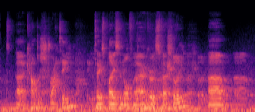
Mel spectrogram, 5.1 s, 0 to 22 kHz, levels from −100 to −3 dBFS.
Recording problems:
echo of what is said; noticeable; throughout; 490 ms later, 15 dB below the speech
room echo; slight; dies away in 0.5 s
off-mic speech; somewhat distant
wind noise on the microphone; occasional gusts; 20 dB below the speech
low rumble; faint; throughout; 25 dB below the speech

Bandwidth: 14.5 kHz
